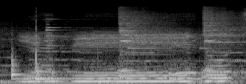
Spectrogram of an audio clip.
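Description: Javanese gamelan music for a jathilan dance: sustained low metallophone or gong tones under a wavering sung line, with a few sharp percussive strokes.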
